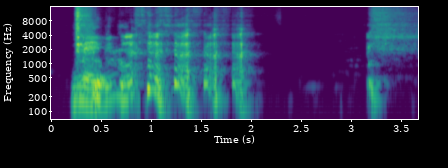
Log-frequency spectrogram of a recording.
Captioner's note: laughs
